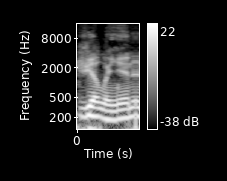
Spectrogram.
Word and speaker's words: Gillian: I used to pronounce it wonderful. Jillian until I met Karen and she corrected me.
